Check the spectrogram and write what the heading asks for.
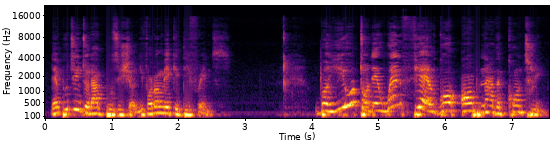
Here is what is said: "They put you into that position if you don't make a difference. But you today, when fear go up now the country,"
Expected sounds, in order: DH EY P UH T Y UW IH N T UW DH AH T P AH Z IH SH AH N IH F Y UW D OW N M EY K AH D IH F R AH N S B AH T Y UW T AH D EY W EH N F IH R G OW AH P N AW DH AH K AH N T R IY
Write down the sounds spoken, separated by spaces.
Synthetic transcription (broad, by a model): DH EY P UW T Y UW IH N T UW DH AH T P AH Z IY SH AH N IH F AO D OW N M EY K AH D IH F R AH N S B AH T Y UW T AH D EY W EH N F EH L G OW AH P N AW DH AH K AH N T R IY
